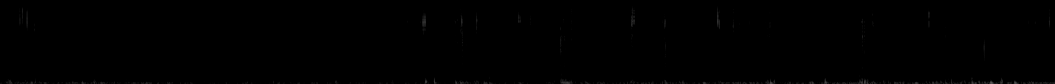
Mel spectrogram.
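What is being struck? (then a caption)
Peeled mandarin orange with pith and membrane. A small, whole mandarin orange with its outer peel already removed is held close to the microphone while fingertips and nails pick and scratch the white pith and membrane off its surface. Quiet, bright, crackly tearing and scratching sounds come in irregular bursts over a faint low background hum, growing busier after the first few seconds.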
